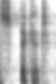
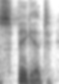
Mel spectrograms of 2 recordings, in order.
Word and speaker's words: spigot: spigot now a spigot which is and not pronounced correctly by a lot of young people here in this country it's not a spigot it's a spigot and but that usually has something to do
